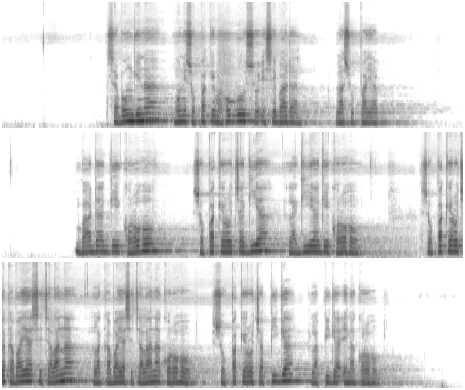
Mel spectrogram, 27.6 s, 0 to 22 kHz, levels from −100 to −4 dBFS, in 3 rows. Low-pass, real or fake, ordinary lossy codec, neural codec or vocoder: none; real; none; none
